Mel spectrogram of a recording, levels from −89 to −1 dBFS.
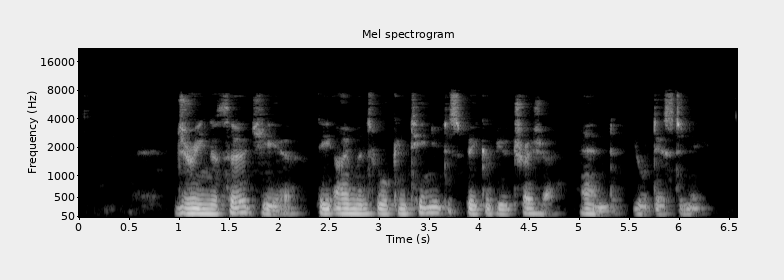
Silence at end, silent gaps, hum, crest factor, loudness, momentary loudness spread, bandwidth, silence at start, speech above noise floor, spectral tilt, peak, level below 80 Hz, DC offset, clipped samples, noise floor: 0.4 s; none; none; 18 dB; -28 LUFS; 13 LU; 7.8 kHz; 0.95 s; 46 dB; -6 dB/octave; -10 dBFS; -66 dBFS; under 0.1%; under 0.1%; -74 dBFS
